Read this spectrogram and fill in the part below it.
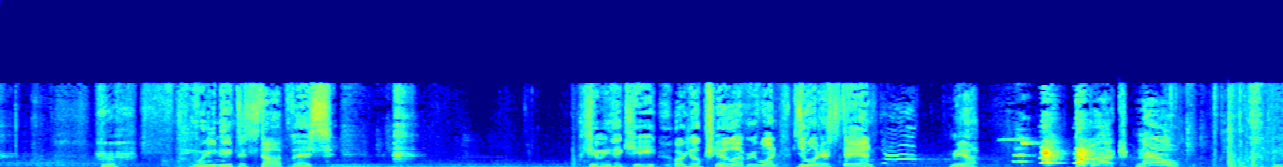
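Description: A man speaks urgently and breathlessly, close by.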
